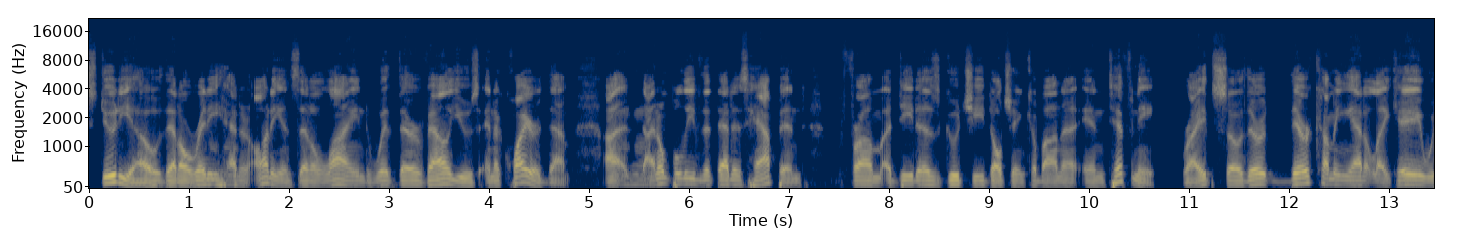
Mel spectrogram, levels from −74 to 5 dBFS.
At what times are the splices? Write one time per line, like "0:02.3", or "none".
0:11.2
